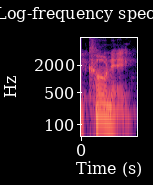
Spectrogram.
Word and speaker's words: Kone: It's actually Kone. Okay. So there we go. I was wrong on both pronunciations.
